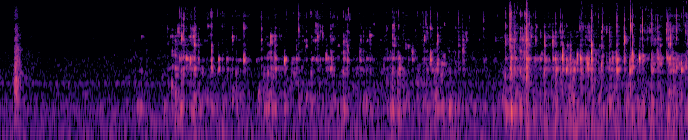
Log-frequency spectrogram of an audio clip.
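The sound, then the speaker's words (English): Fresh water gurgles and bubbles steadily through a glass pipe for several seconds, swelling into a louder, more vigorous burst of bubbling near the end, with no talking. “Let's send it. Listen to this chug.”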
